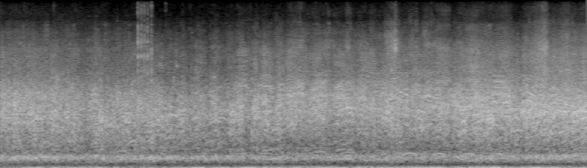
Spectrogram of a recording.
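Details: Many free-range domestic ducks in a pen in Ontario, Canada, quack together in a dense, continuous chorus after being spooked one morning; overlapping harsh nasal calls form a steady wall of sound with no clear gaps.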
